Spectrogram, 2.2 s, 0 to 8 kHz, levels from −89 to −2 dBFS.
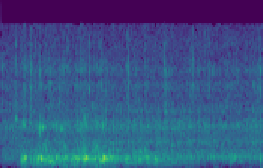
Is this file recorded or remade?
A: recorded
